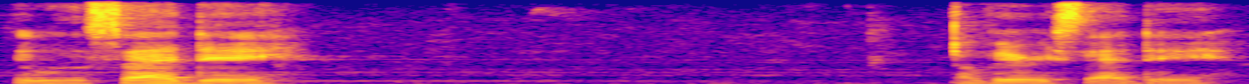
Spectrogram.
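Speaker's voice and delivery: quiet, deflated narrator with long pause; mock-solemn. Storyteller closing the seat saga, mock-solemn.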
